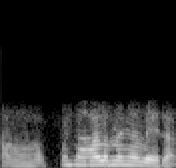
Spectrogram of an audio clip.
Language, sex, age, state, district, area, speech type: Malayalam, female, 45-60, Kerala, Kozhikode, urban, conversation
